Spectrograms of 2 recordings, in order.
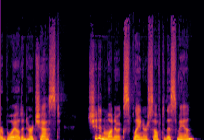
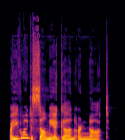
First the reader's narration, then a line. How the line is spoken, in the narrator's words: asked sharply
